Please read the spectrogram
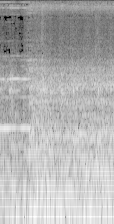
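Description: Loud live heavy rock band playing: distorted guitar and bass with drums, dense and rumbling in the low end. A held high note stops about half a second in.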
